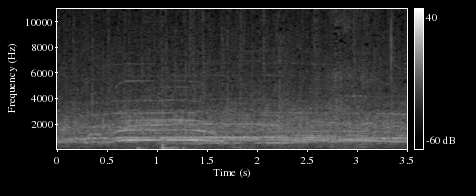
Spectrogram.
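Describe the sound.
Sustained audience applause and crowd noise at a concert for bluegrass musician Billy Strings and his father Terry Barber. The clapping is steady and dense throughout, with faint cheering mixed in.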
